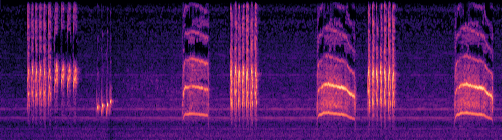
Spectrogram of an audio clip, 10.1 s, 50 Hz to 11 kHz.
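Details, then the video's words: Cucak ranting (grey-bellied bulbul) in a "suara tarung" fighting song with rich fill-ins, meant for training contest birds: bursts of rapid buzzy chattering notes alternate with loud, harmonic whistles that slide down, against a steady low hum. "CUCAK RANTING GACOR TERBARU 2025 _ SUARA TARUNG FULL ISIAN !!!"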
